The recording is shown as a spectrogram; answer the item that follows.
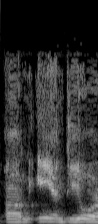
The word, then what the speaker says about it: Iann Dior: Now, when it comes to Electric Field Entertainment, you manage people like Rich the Kid, Ian Dior. Am I saying that right? – Yes.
